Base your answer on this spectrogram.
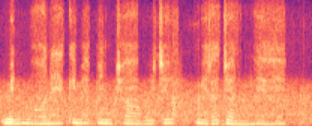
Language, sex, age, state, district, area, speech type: Punjabi, female, 30-45, Punjab, Gurdaspur, urban, spontaneous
